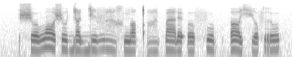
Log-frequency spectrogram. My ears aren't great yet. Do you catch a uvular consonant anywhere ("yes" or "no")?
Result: yes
